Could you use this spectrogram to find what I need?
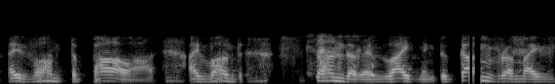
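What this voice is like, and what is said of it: Imitating a heavy foreign accent. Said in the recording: “I'll talk in her, her normal sounding voice. She had a heavy accent”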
